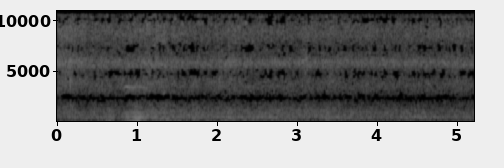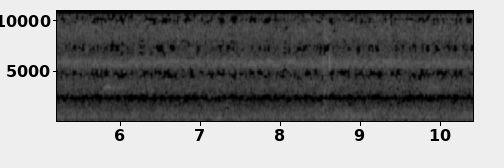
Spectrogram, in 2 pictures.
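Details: Jataí-da-terra stingless bee (Paratrigona subnuda), buzz.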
